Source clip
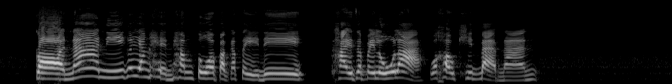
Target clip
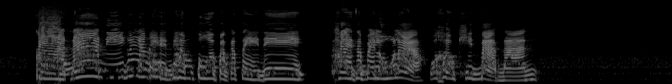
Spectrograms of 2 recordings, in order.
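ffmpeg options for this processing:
-af "afftfilt=real='re*lt(hypot(re,im),0.0891)':imag='im*lt(hypot(re,im),0.0891)':win_size=1024:overlap=0.75,adynamicequalizer=threshold=0.00112:dfrequency=7400:dqfactor=2.3:tfrequency=7400:tqfactor=2.3:attack=5:release=100:ratio=0.375:range=2.5:mode=cutabove:tftype=bell,volume=1.5dB"

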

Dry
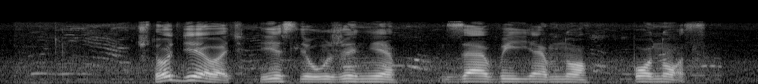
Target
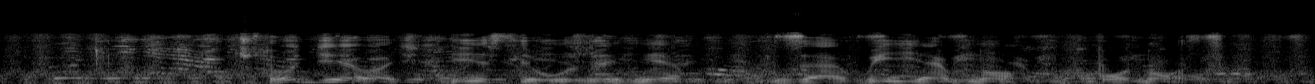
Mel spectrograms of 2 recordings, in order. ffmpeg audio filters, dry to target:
-filter_complex "[0:a]highshelf=f=3.8k:g=-10,acompressor=threshold=-32dB:ratio=8,acrossover=split=420|2000[a][b][c];[c]aeval=exprs='0.15*sin(PI/2*2.24*val(0)/0.15)':c=same[d];[a][b][d]amix=inputs=3:normalize=0,acrossover=split=810[e][f];[e]aeval=exprs='val(0)*(1-0.7/2+0.7/2*cos(2*PI*6.2*n/s))':c=same[g];[f]aeval=exprs='val(0)*(1-0.7/2-0.7/2*cos(2*PI*6.2*n/s))':c=same[h];[g][h]amix=inputs=2:normalize=0,asplit=2[i][j];[j]aecho=0:1:473|946|1419|1892|2365|2838:0.282|0.147|0.0762|0.0396|0.0206|0.0107[k];[i][k]amix=inputs=2:normalize=0,asetrate=25442,aresample=44100,volume=-3dB"

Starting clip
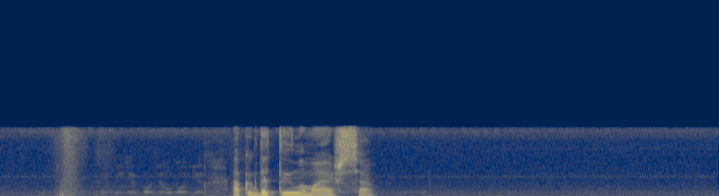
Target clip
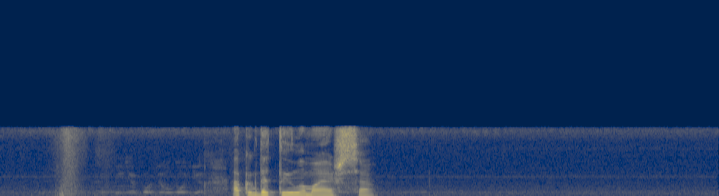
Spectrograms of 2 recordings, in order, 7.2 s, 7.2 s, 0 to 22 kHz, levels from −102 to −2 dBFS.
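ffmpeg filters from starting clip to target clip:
-af "equalizer=f=62:t=o:w=1.5:g=-13"

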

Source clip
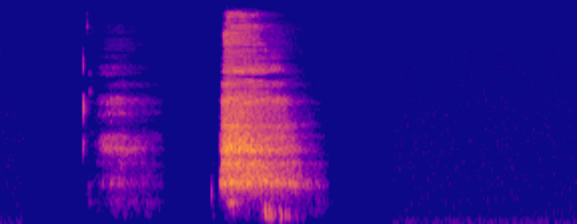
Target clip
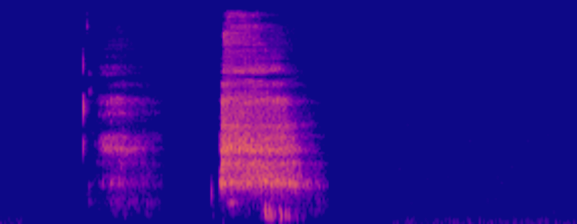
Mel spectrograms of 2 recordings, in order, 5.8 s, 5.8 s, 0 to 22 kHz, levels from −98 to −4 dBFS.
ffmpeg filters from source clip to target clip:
-af "acompressor=threshold=-30dB:ratio=6,volume=-5dB"

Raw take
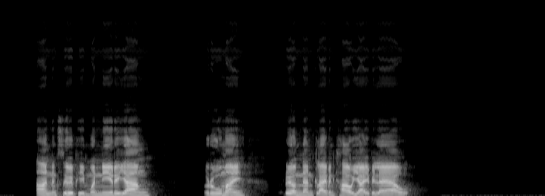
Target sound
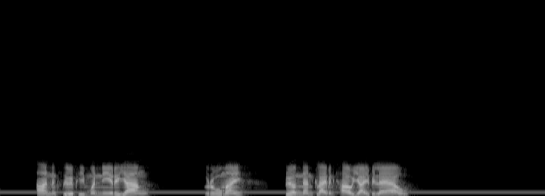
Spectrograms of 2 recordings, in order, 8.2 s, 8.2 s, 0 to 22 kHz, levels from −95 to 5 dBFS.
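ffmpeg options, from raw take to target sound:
-af "aeval=exprs='val(0)+0.00282*sin(2*PI*600*n/s)':c=same,highpass=f=430:t=q:w=0.5412,highpass=f=430:t=q:w=1.307,lowpass=f=2.4k:t=q:w=0.5176,lowpass=f=2.4k:t=q:w=0.7071,lowpass=f=2.4k:t=q:w=1.932,afreqshift=-99,volume=-6dB"

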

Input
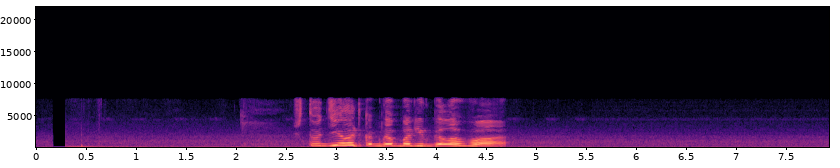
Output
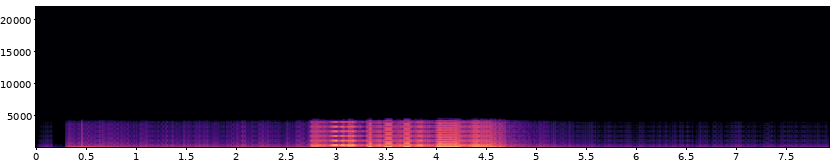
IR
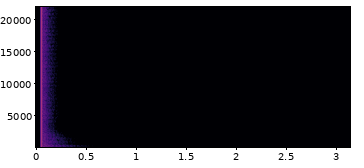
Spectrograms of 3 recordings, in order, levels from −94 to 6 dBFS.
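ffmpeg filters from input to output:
-af "agate=range=-33dB:threshold=-38dB:ratio=3:detection=peak,aresample=8000,acrusher=samples=11:mix=1:aa=0.000001,aresample=44100,aecho=1:1:97|194|291|388|485:0.112|0.0628|0.0352|0.0197|0.011"

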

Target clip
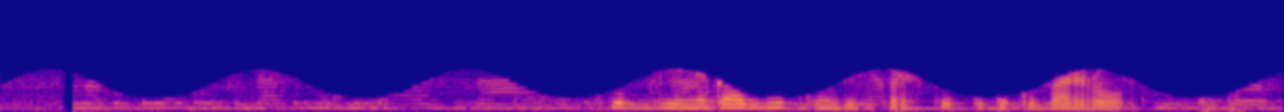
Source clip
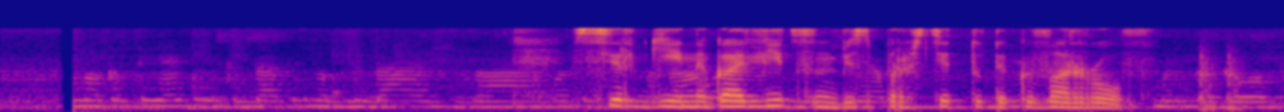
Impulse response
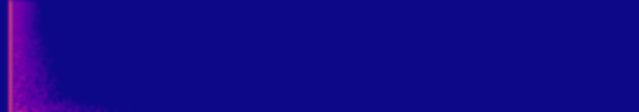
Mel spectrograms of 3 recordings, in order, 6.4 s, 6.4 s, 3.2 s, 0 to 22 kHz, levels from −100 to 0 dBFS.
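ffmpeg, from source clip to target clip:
-af "asetrate=33038,aresample=44100,atempo=1.33484,afftfilt=real='re*lt(b*sr/1024,480*pow(1700/480,0.5+0.5*sin(2*PI*0.96*pts/sr)))':imag='im*lt(b*sr/1024,480*pow(1700/480,0.5+0.5*sin(2*PI*0.96*pts/sr)))':win_size=1024:overlap=0.75"

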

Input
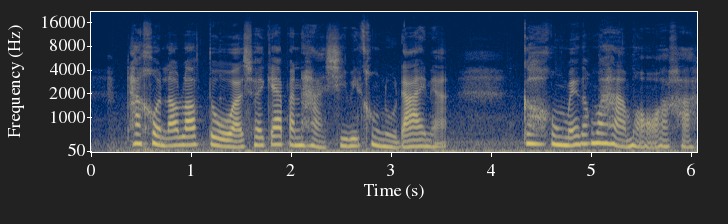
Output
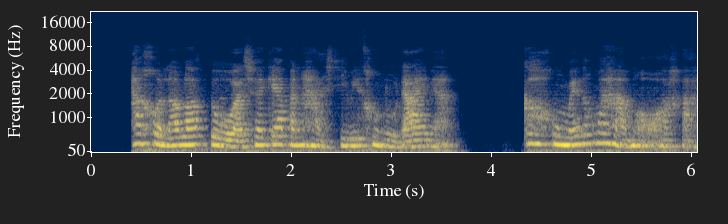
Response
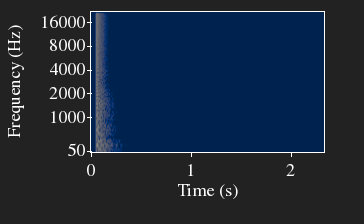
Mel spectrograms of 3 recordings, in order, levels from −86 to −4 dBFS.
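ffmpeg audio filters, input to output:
-filter_complex "[0:a]lowpass=3k,agate=range=-57dB:threshold=-32dB:ratio=16:detection=peak[a];[1:a]atrim=start_sample=2205,atrim=end_sample=6174[b];[a][b]afir=irnorm=-1:irlink=0"

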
